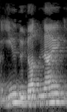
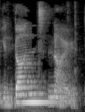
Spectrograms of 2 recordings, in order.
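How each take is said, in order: First: Slow, careful full form. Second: Slow contraction; short form. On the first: Teacher showing students the full form, slow. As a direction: lay out every word slowly. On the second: Teacher showing students the short form, slow. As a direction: stretch out the contraction for the class. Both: Shown as a demonstration. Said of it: "Puede ser".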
